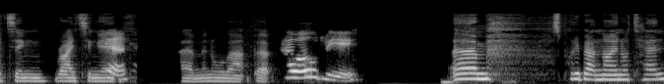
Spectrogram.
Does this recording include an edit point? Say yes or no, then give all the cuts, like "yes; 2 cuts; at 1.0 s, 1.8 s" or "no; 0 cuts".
no; 0 cuts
